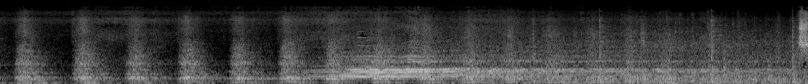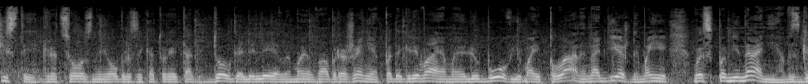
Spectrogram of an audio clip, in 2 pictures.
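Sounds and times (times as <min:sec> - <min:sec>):
train wheels clickety-clacking over rail joints: 0:00.0 - 0:16.1
sustained train horn: 0:03.0 - 0:08.1
speech: 0:08.1 - 0:16.1.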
